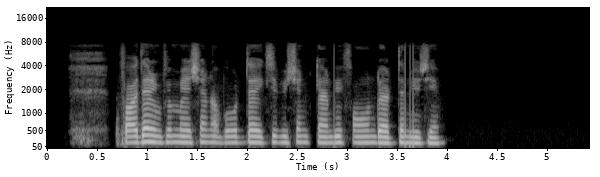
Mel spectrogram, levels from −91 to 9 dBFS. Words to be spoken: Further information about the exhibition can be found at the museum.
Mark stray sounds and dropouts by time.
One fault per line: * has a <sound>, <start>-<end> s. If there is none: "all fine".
all fine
